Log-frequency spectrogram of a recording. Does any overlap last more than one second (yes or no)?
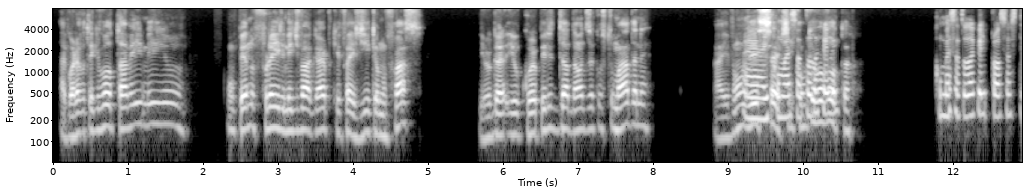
yes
